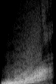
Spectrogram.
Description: Marker Tag Place Marker; moul

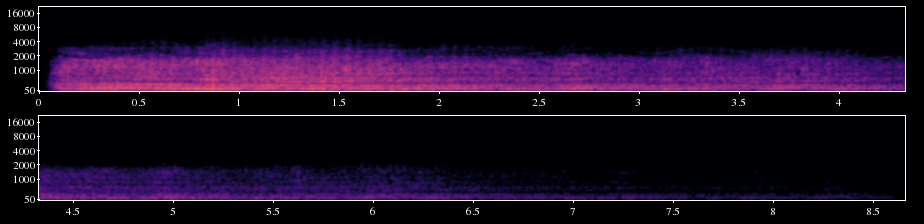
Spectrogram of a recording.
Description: Creature

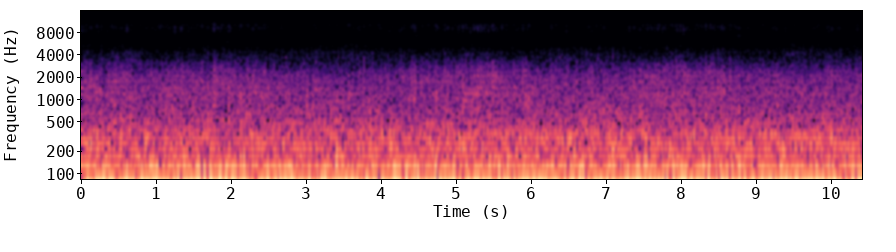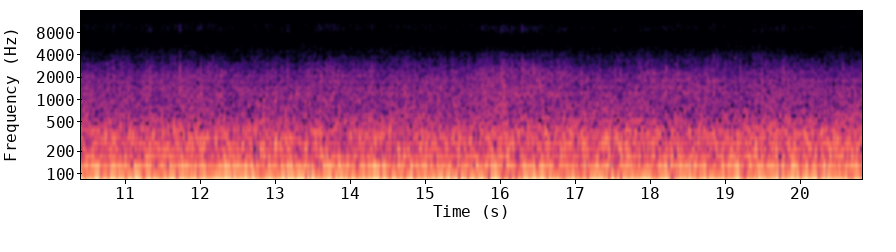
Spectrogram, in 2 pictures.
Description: Gears Loop; moul

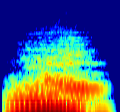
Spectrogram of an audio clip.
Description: Engineer Hut Buttons

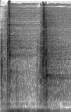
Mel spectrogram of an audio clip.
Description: dbl click; Mirtahm; moul-assets

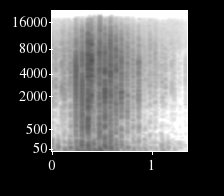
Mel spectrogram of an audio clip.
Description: Bird Fly By; moul

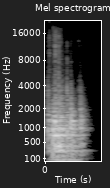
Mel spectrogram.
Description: Plank Stn Hit; moul-assets

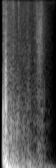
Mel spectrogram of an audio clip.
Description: Soft Wood Run

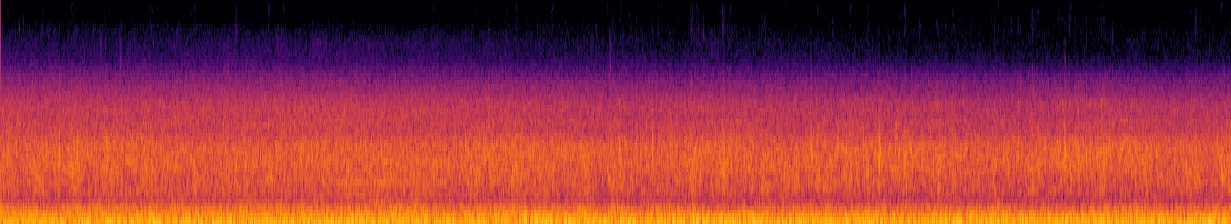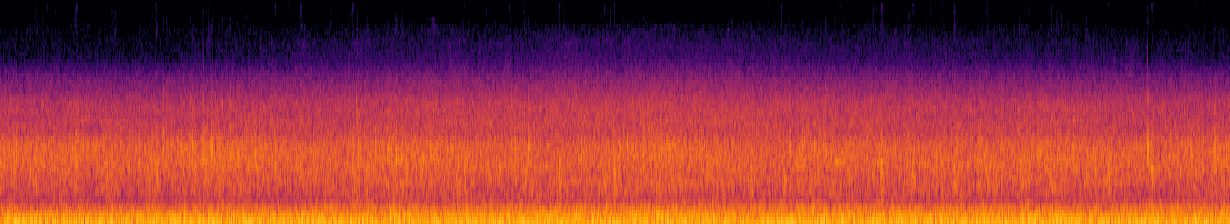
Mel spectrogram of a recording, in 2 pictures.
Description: Exterior Rvlv Loop; moul-assets

